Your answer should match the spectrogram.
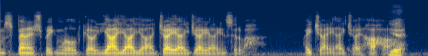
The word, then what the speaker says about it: ja ja: That people from the Spanish speaking world go ja ja instead of ha ha. Yeah. Well, the J would be in what we write as a J would be pronounced as an H in Spanish.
